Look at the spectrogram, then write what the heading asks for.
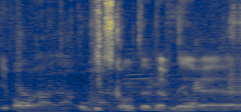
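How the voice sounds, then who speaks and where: A man, giving halting interview answers outdoors. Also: deep voice, little pitch movement, a crowd in the background. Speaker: actor being interviewed. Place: outdoor park film set. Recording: music clearly under the voice.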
